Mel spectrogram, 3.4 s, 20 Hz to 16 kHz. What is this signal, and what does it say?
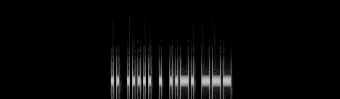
Morse code, heard as a keyed tone, about 44 wpm, 700 Hz. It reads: I5EFO
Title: Call Signs Repeated 2x - 45wpm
